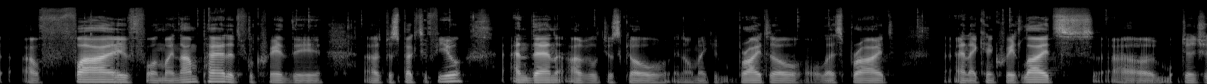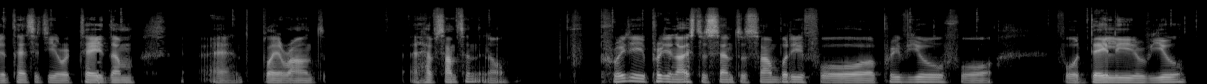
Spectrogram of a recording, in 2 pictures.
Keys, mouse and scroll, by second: 1.8 alt+click, 2.6 alt+middle click, 2.9 alt+click, 3.5-9.9 alt+drag, 16.9-18.4 alt+drag, 18.4 alt+click, 19.5 alt+middle click, 20.1-21.5 alt+drag, 22.1 alt+middle click, 22.5 alt+click, 23.2 alt+middle click, 23.7 alt+click.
